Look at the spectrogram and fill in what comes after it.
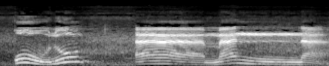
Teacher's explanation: Amanna juga dalam biji halkum.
